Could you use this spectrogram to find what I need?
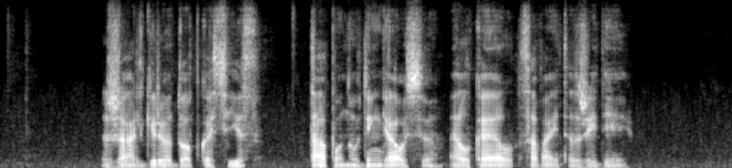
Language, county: Lithuanian, Vilnius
